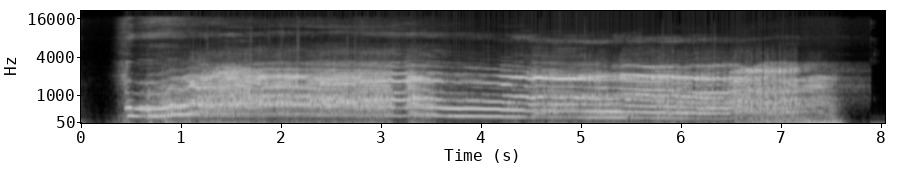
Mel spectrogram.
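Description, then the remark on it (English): Long, wavering howling screams rise and fall continuously for several seconds, loud and eerie, echoing over the fens in dense fog and between enormous ruins of towers, with a slight break midway before the cries resume and fade out. No one speaks. “Meanwhile, these screams continue.”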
